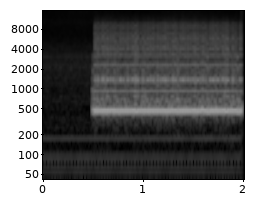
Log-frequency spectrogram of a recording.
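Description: A telephone ringback tone sounds on an outgoing call. After a short, near-silent hush, a loud, steady electronic tone starts abruptly and holds unbroken to the end.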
